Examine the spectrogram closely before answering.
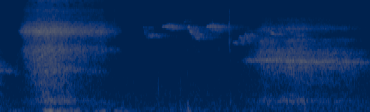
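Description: Birds sing and chirp in short, high warbling phrases just after six in the morning at a lean-to shelter in Hermula, preceded by a breathy snort-like noise. No one speaks.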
